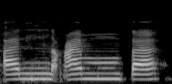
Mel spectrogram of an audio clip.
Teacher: Nah, dibaca jelas. Tidak boleh didengungkan, tidak boleh dipanjangkan ya. Nah, cukup dialirkan ya. Ada aliran suaranya. Biasanya untuk aliran suara ini hanya satu ketukan ya. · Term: izhar halqi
